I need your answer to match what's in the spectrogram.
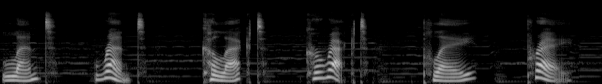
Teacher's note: Ul is a voiced alveolar consonant produced by placing the tip of the tongue against the alveolar ridge while air flows around the sides.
